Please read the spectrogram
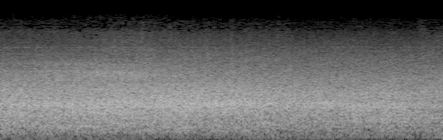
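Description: A car driving slowly past at close range: a steady hiss of engine and tyre noise.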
